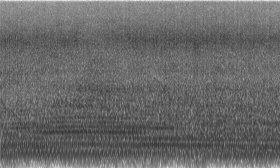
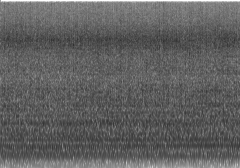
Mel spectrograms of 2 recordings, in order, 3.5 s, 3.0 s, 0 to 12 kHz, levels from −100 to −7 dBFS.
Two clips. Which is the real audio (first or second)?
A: second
